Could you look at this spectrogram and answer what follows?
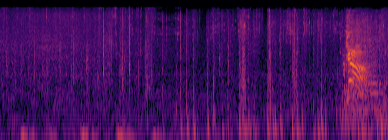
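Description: A horse's hooves thud in a steady, rhythmic gallop in the video game Assassin's Creed Mirage, fairly close and mid-loud over a soft, rain-like hiss, with a brighter rushing burst near the end.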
